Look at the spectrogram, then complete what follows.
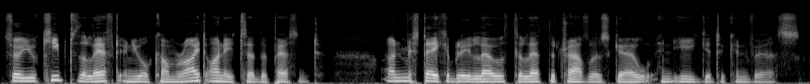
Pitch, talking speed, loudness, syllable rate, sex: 130 Hz, 195 wpm, -18 LUFS, 4.9 syllables/s, male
